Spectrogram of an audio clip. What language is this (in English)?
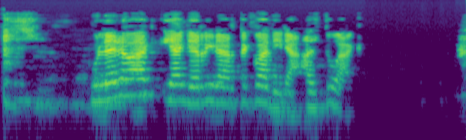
Basque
